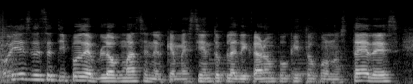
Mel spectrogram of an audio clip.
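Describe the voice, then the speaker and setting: A man's voice: on the high side, brisk, loud music behind the voice. A young Mexican man with a Mexican accent, chatting casually to his vlog viewers and telling stories. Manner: chatty, animated storytelling with quoted exchanges. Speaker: vlogger. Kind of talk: casual chat. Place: home, living in Paris.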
